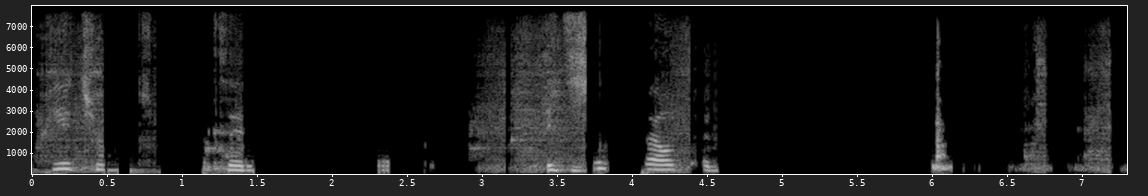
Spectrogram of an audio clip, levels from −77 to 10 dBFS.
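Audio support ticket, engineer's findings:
Other side's voice leaking through: residual echo, likely from loudspeaker playback the echo canceller did not fully remove from the mic path. Second voice audible under the speech at 0.0 to 1.31 s and 2.65 to 3.69 s, about 15 and 20 dB below the talker, plus a short scrap at 4.22 to 4.57 s, about 20 dB down. Strongest at 5.97 to 7.3 s, only about 10 dB below.

Speech suppressed in double talk: echo canceller likely unable to separate near-end talk from echo while both sides spoke, so it attenuated everything. Talker's level dips and drops out in pieces from 0.49 to 2.63 s and again from 3.69 to 5.71 s, roughly one and a half seconds affected in each stretch. Deepest cuts reach about 40 dB, so the voice effectively vanishes in places.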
